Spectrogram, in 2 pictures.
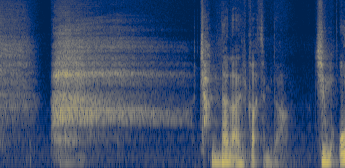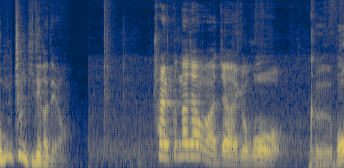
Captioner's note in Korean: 한숨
